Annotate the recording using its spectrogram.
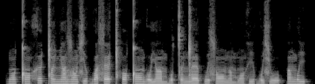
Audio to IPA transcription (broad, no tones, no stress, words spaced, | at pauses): ɡɔ̃ǃɔ̃xɘ ǁɐ̃ɲãɮɔ̃ɕɨ ɡʷaɬɛ ǁʰɔǃɔ̃ ɡojɐ̃ mboǀɘŋ͡ǁɛ kʷiɬɔ̃ ɡɐ̃mbɔ̃xi ɡʷɨɕu | ɐ̃ŋʷi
